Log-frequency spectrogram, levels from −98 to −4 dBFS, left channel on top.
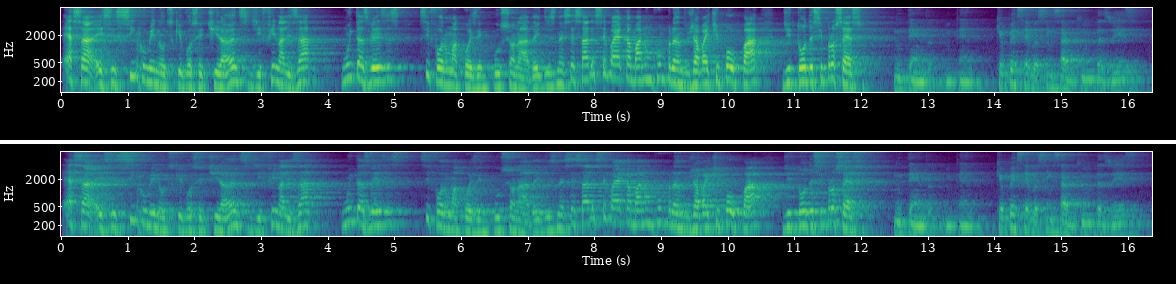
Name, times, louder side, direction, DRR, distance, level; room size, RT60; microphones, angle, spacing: voice 1, 0.0-3.8 4.2-5.1 5.4-12.0, left 6 dB, 75° left, 9 dB, 0.5 m, -30 dB
voice 2, 12.5-13.7 14.0-16.1, equal, 5° left, -2 dB, 1.1 m, -39 dB
15.0 x 7.1 x 2.8 m, 1.5 s
head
